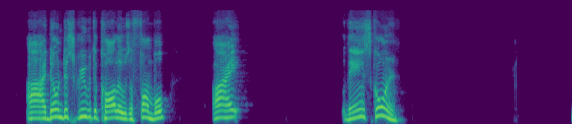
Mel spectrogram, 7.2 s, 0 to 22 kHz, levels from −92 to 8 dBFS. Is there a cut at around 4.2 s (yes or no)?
no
